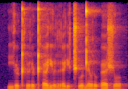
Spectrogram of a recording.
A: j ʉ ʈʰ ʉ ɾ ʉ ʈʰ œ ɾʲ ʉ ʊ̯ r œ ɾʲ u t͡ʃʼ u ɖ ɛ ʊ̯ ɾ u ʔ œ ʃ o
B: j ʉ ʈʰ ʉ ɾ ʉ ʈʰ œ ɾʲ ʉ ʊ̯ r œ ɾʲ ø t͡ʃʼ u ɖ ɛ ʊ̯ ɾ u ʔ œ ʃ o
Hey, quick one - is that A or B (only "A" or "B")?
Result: B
